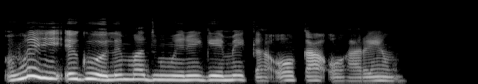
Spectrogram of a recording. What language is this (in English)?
Igbo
